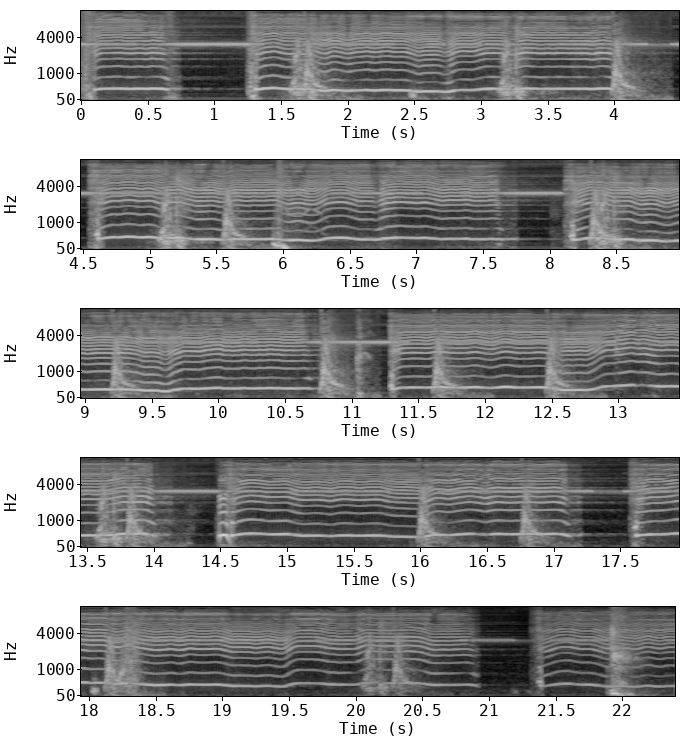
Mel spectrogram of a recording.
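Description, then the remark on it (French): A loud, mosquito-like buzz sings a song melody, its pitch sliding up and down through short phrases broken by brief pauses, with no one talking. “Allez, le moustique chante à vous de reconnaître la chanson”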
